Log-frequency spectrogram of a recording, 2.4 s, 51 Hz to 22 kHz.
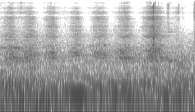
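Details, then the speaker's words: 2015 Nissan Frontier wheel bearing hub assembly turned by hand with the rotor removed and no load: quiet, gritty, scraping rumble from a worn bearing, which is being replaced. "and this is without a load on it so with the load of the vehicle on it it's going to be much more pronounced but that's exactly while I'm why I'm replacing it"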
